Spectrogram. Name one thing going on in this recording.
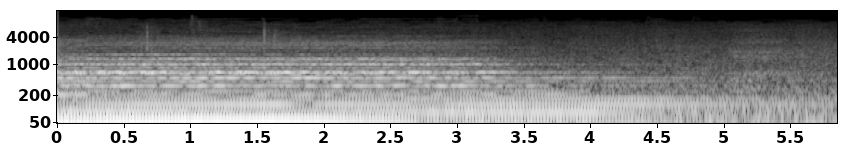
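A choir sings a sustained chord that fades away in a large echoing hall.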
